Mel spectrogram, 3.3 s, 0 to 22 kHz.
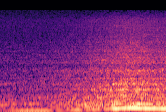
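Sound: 2011 Ford Focus SE engine revving

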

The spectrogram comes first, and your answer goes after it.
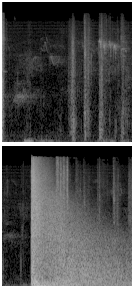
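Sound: grenade explosions from the video game Rust

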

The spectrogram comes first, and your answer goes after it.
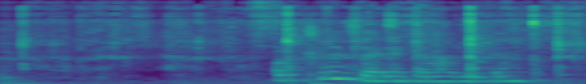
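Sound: spoon stirring sugar into tea

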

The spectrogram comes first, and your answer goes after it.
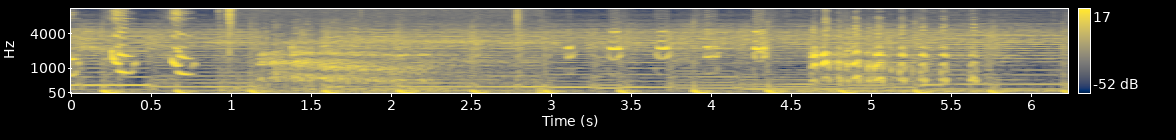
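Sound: Osceola wild turkey gobbling

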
